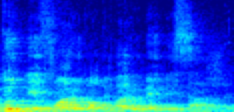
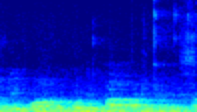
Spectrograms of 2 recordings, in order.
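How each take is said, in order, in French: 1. La voix est forte et porte bien. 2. La voix est faible et manque d'énergie.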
